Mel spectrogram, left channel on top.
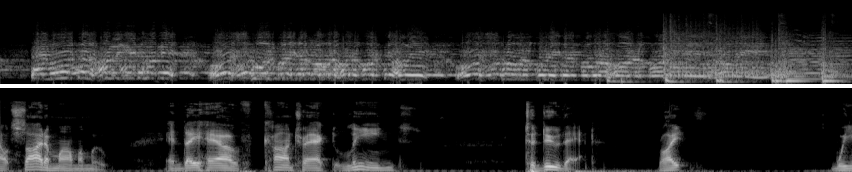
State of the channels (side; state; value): both; different; correlation 0.01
